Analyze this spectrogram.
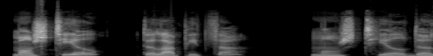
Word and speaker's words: mange-t-il: Mange-t-il de la pizza? Oh, notice when I'm pronouncing this, I do hear the letter T more. Normally, you never hear the A-N-T on the end.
